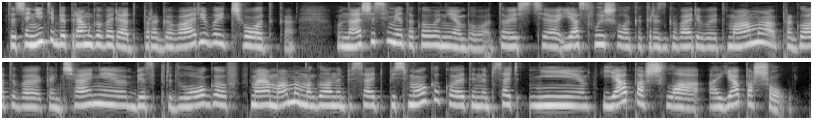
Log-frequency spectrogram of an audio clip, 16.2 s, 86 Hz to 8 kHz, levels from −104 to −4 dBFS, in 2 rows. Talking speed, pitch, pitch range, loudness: 145 wpm, 245 Hz, 225-260 Hz, -25 LUFS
